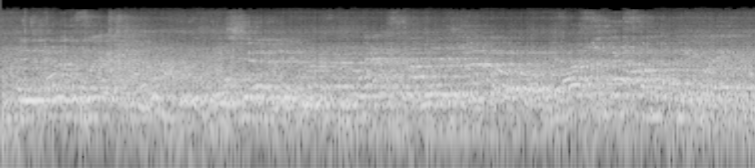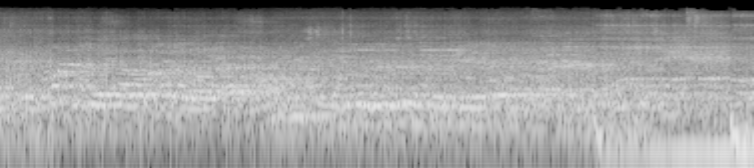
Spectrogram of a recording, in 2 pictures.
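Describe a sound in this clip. Music with singing plays loudly through large speakers in an echoing hall.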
